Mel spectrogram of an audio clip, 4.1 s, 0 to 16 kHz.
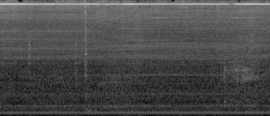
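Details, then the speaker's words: Philco 52-T1802 TV during restoration, first power-up on variac after parts replacement: thin steady very high-pitched flyback whine over low mains hum; high voltage present but no raster or sound. "oh yeah we got high voltage turn in the width control which would uh put more drive under that picture tube and i can definitely hear the high voltage which i get this set in the middle oh yeah you can hear that"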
